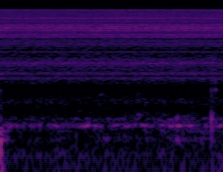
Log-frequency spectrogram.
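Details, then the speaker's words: Toilet fill valve on a well-supplied house with no inline water filter: a constant faint high hiss with no letup as water flows over the overflow; sediment or trash in the valve keeps it from shutting off despite the float fully up. "But that hiss that you hear is the water valve not shutting itself off. Now the reason why it has a problem, it's got sediment or trash or something stuck in that valve."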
